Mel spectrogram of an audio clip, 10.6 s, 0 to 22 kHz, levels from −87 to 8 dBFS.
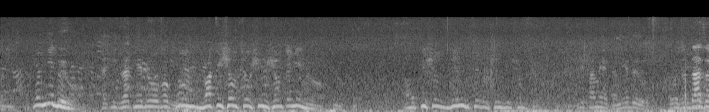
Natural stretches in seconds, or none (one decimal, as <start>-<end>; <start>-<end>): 0.0-9.6; 10.1-10.6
